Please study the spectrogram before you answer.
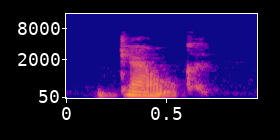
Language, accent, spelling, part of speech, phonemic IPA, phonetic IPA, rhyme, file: English, Southern England, gowk, noun / verb, /ɡaʊk/, [ˈɡæʊ̯ˀk], -aʊk, LL-Q1860 (eng)-gowk.wav
- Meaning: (noun) 1. A cuckoo 2. A fool; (verb) To make foolish; to stupefy; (noun) 1. An apple core 2. The central part of any thing; pith; core 3. The hard centre of a boil or sore 4. The yolk of an egg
